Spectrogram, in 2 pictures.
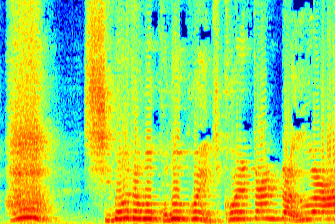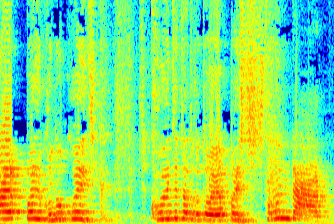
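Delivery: loud, high amazed exclaiming; can't believe it; shocked realization. Retold or imitated. Crew realizing Shimada heard the voice too, loud shock.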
